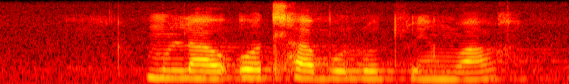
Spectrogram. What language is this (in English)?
Tswana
